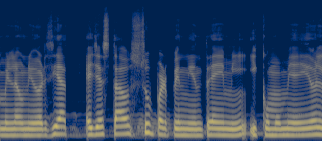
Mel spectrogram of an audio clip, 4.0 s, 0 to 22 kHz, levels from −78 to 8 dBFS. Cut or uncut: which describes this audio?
cut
